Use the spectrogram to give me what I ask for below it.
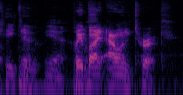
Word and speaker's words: Tudyk: Played by Alan Tudyk. Right? Is that how you say it? Tudyk. Tudyk. Yeah. Tudyk.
